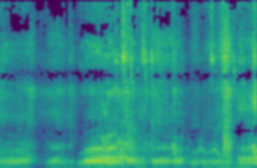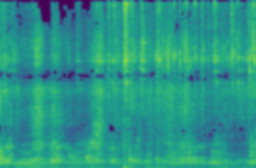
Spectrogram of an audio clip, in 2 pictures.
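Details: A female pug, playing with an Australian Shepherd, growls continuously in low, rumbling bursts with a rough, throaty texture.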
